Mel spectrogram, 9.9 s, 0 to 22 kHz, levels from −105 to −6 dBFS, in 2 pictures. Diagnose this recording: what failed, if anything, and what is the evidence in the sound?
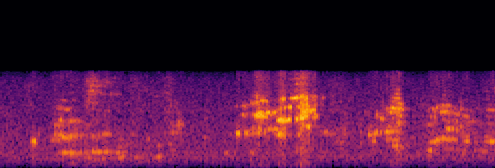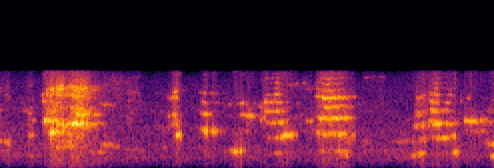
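The failure is in the network stage: VoIP packet loss concealed by the speech codec. Two short gaps are patched over, at 2.97 to 3.05 s and at 7.55 to 7.59 s. Each sounds like a single missing 20 ms frame. The decoder fills the hole by repeating its last pitch and filter at falling gain. The result is a brief stretched, smeared blip. The damage outlasts the gap because each decoded frame builds on the one before. This all sits on the narrowband Speex line, which is audibly limited to about 200 Hz to 3.4 kHz.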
